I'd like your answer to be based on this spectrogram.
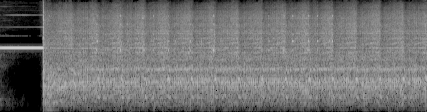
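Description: A Hatz diesel engine runs steadily close by, a rough rhythmic chugging at idle that continues evenly throughout, with a brief high tone before it.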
